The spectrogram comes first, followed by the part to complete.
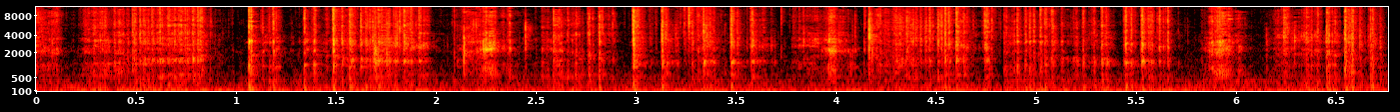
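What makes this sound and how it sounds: A thin remaining piece of solid tan bar soap, held in fingers, is scraped with a metal blade. The result is a quiet, bright, dry scratching of short rasping strokes that come in quick bursts and end almost instantly, with nearly nothing in the low end.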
